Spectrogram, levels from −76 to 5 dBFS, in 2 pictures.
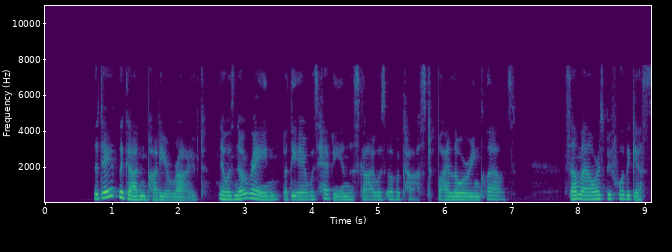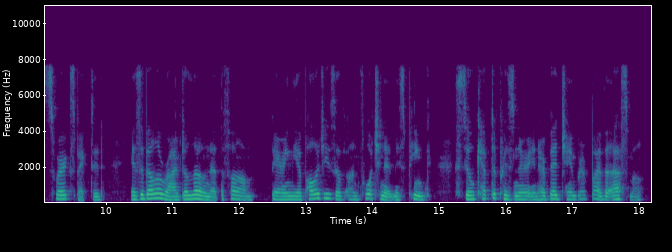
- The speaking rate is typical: Yes, average, 180 wpm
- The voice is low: No, high, 195 Hz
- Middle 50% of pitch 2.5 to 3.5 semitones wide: Yes, average, 2.9 semitones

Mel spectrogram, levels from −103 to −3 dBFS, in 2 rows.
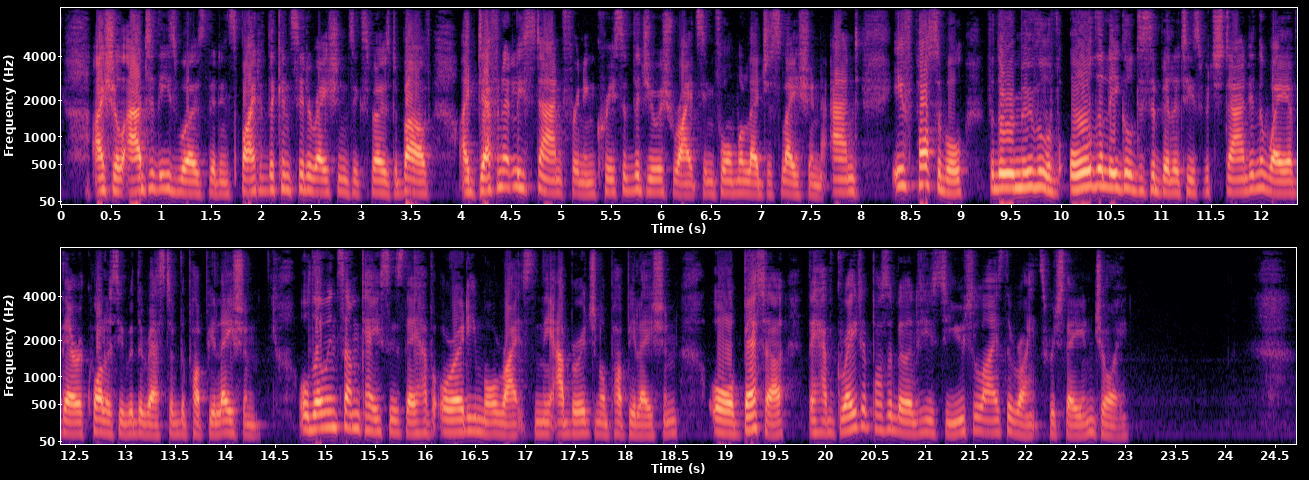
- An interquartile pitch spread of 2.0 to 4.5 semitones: Yes, average, 4.0 semitones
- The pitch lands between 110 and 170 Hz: Yes, medium, 140 Hz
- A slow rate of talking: No, average, 190 wpm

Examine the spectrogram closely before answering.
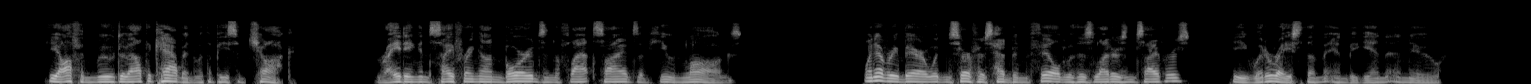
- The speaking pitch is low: Yes, low, 115 Hz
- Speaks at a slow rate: No, average, 170 wpm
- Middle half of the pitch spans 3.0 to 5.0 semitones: Yes, average, 4.0 semitones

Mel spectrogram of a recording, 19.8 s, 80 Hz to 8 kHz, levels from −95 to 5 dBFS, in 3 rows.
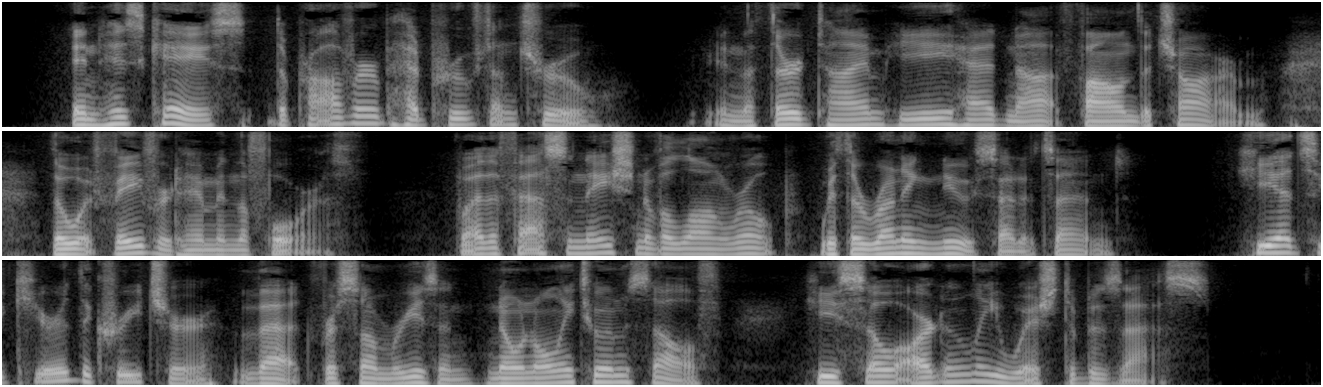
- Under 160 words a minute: No, average, 175 wpm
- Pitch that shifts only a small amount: No, average, 3.4 semitones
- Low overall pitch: Yes, low, 130 Hz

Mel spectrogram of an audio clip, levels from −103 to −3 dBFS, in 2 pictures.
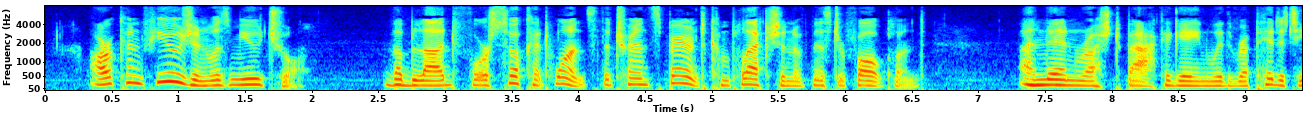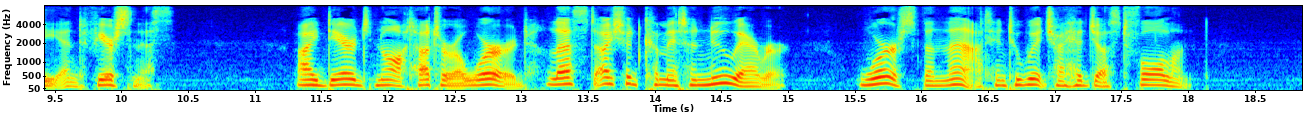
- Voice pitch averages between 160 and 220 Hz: Yes, medium, 185 Hz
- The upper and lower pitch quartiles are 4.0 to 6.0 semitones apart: No, average, 3.4 semitones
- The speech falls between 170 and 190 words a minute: No, average, 145 wpm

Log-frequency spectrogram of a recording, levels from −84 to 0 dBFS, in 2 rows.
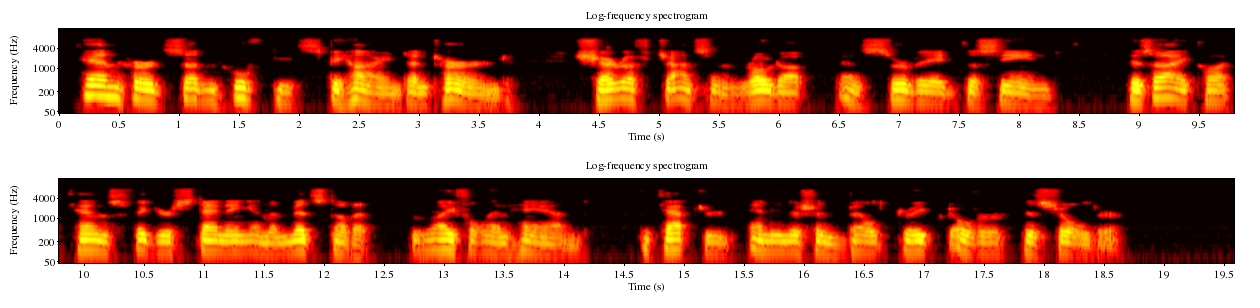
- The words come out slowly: Yes, slow, 115 wpm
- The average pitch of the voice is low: Yes, low, 110 Hz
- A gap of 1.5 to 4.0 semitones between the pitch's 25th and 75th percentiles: Yes, average, 3.2 semitones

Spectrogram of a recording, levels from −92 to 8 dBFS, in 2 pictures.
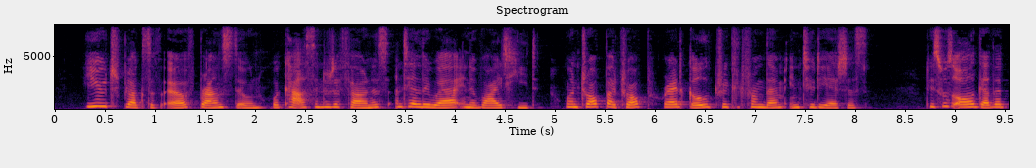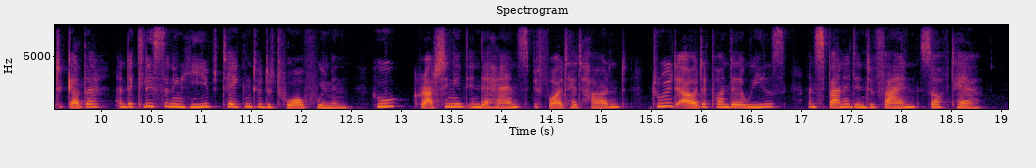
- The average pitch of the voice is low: No, high, 240 Hz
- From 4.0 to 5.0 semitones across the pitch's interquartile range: No, average, 3.2 semitones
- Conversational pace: No, fast, 210 wpm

